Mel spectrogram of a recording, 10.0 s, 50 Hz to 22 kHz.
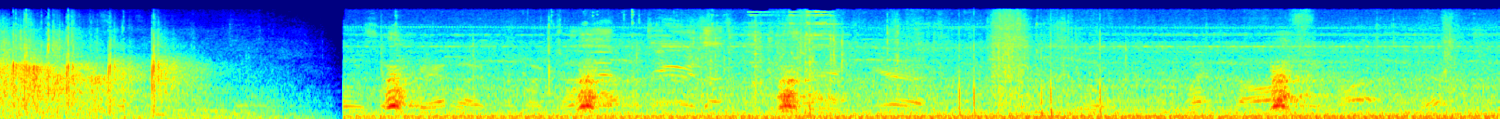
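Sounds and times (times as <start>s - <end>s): dog barking: 2.6s - 2.8s, 3.8s - 4.2s, 5.2s - 5.6s, 8.5s - 8.8s.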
